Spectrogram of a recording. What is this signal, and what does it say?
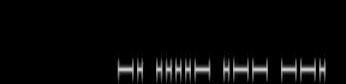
Morse code, heard as a keyed tone, about 25 wpm, 700 Hz. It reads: N4WG
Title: USA Call Signs - 2x Character Spacing - 25wpm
